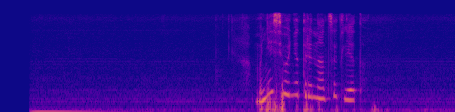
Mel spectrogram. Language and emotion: Russian, positive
